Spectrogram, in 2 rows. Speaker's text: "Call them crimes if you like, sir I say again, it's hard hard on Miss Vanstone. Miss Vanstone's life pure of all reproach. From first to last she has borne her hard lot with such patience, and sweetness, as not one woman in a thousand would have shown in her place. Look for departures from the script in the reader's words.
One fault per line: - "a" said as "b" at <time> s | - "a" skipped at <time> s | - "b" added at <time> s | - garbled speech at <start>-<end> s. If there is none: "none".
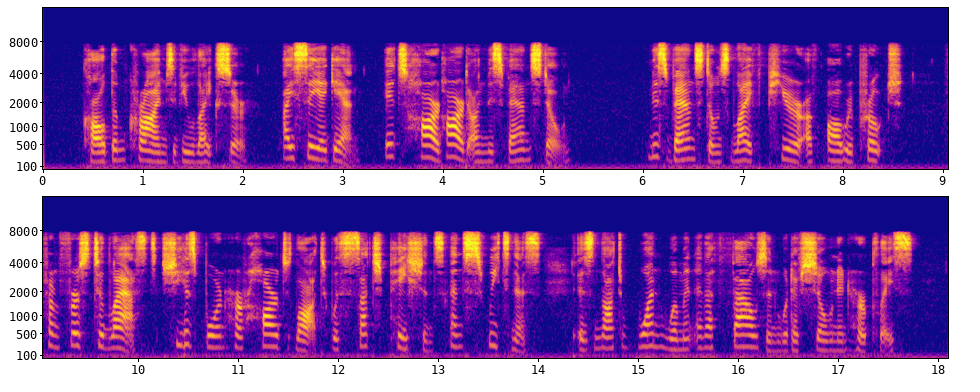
none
